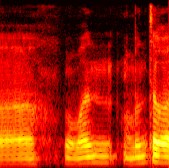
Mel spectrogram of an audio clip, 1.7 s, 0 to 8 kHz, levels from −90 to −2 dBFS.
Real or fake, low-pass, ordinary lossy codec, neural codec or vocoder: fake; 7.2 kHz; none; codec, 16 kHz, 8 kbps, FunCodec, trained on LibriTTS, 25 frames a second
